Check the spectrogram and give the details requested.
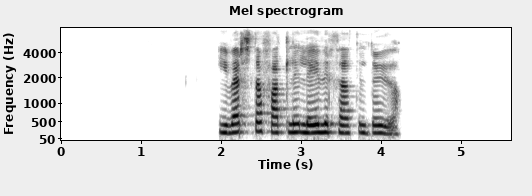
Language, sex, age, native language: Icelandic, other, 30-39, Icelandic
